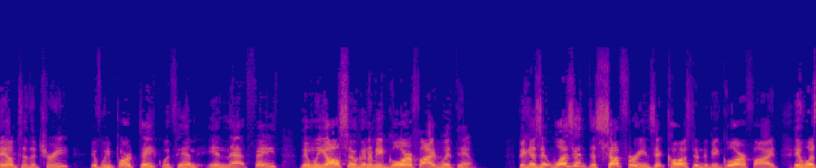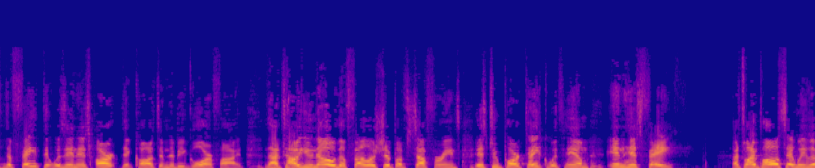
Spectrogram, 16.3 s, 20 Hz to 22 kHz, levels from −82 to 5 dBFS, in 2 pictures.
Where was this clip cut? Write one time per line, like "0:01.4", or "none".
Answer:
none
